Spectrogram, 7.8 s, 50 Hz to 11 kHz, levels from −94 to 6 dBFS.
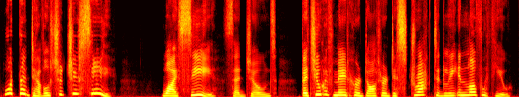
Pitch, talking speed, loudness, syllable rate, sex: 285 Hz, 160 wpm, -19 LUFS, 4.6 syllables/s, female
